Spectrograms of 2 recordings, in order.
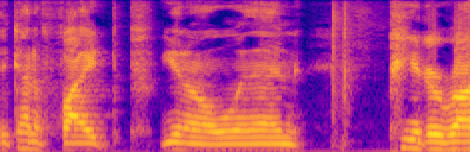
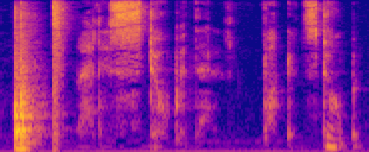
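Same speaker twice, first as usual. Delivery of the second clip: whispered aside; 7 dB quieter than usual. Real, not acted. Muttering to himself after the rant, whispered disgust. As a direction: hush it to yourself in disgust.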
